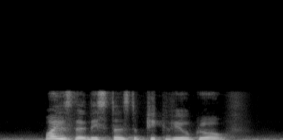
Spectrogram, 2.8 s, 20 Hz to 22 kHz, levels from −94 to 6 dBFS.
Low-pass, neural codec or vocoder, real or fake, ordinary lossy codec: none; codec, 16 kHz, 1 kbps, FunCodec, trained on LibriTTS, 50 frames a second; fake; none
